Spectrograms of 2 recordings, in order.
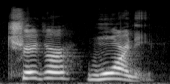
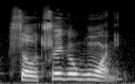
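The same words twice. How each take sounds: First: Slow "Trigger warning" with weight on "trigger"; solemn slow heads-up; dramatic warning. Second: Said in the usual way. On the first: Shown as a demonstration. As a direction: draw out "Trigger warning" like an ominous announcement. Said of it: "So trigger warning, okay?".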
